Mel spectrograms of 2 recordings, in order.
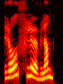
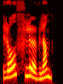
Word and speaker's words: Rolf Løvland: It looks like Loveland, but I know the O is not pronounced that way. So here is, I believe, the pronunciation of it. This is what I found online. – Rolf Løvland. – Okay, that is how to pronounce his name.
